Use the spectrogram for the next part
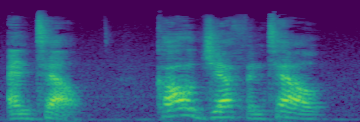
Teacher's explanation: Now the D and the T are similar sounds, so we connect.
